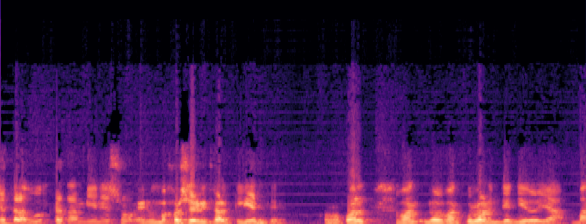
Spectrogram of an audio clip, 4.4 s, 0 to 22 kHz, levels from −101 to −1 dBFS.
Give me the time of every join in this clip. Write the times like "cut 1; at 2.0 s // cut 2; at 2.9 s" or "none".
cut 1; at 3.0 s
